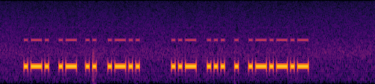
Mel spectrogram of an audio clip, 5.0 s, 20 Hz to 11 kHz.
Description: Morse code, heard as a keyed tone, hand-sent with a paddle, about 26 wpm, 720 Hz. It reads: RAIL USE.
